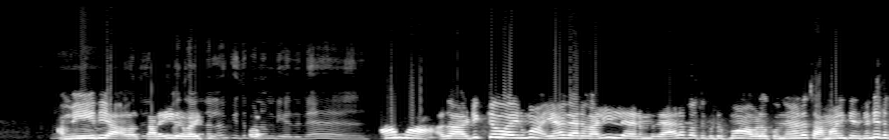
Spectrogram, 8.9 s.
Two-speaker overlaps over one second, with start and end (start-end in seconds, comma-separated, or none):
none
